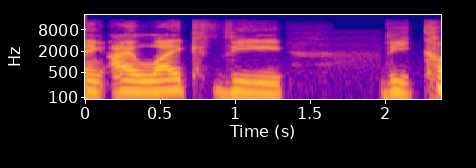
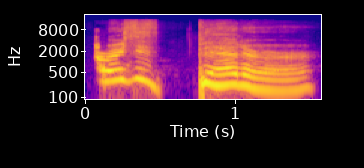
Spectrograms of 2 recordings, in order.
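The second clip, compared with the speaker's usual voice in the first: mock boast; 8 semitones higher, 8 dB louder, slower than usual. Mocking the console maker's boast.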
